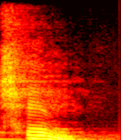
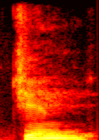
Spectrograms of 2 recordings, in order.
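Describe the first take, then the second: First: The first sound has a puff of air. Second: The first sound has no puff of air. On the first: The speaker calls it right. "This is called छिन। छे, छे की आवाज" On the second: The speaker calls it wrong. "ये चे नहीं होता, जैसे हम कहते हैं ये चिन, चिन नहीं है"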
